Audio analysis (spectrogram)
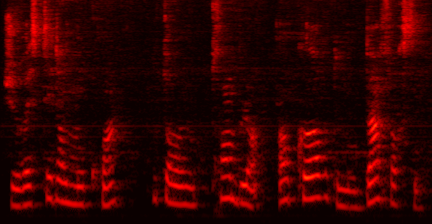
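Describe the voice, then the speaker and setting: A woman reading a children's audiobook aloud in a gentle, measured storytelling manner. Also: medium pitch, a little hiss or hum. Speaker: storybook narrator.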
